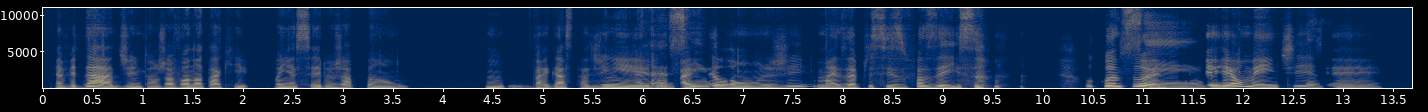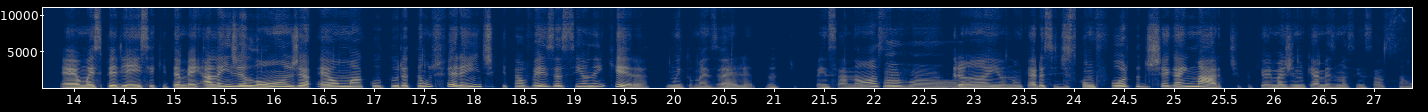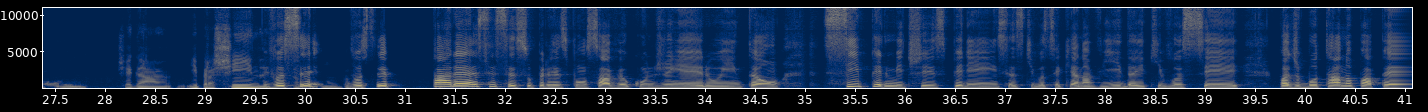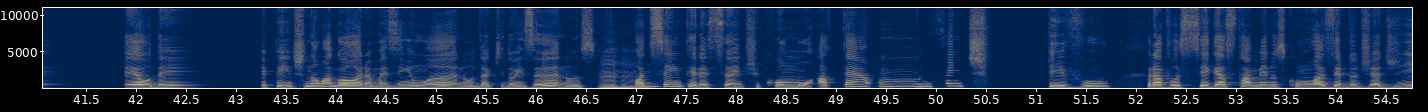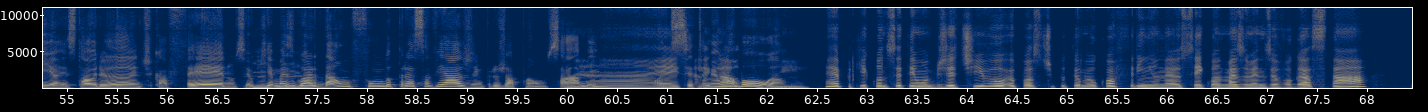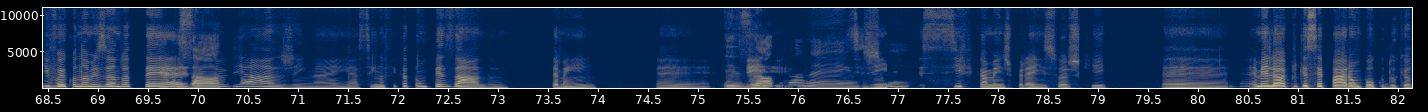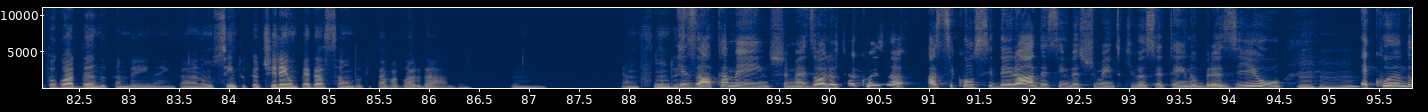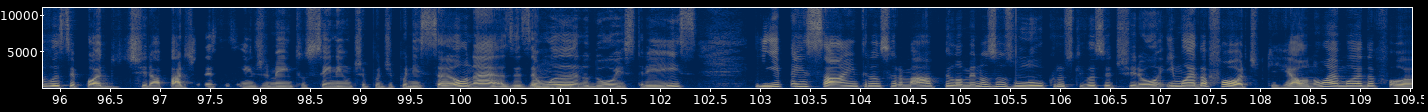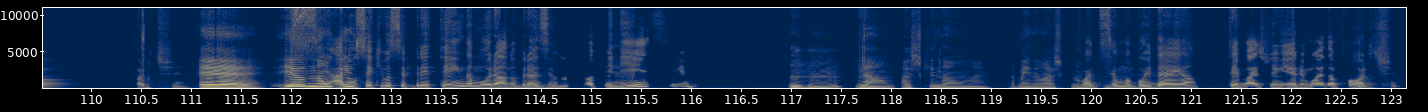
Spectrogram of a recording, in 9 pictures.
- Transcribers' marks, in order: tapping; distorted speech; laugh; background speech
- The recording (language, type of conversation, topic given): Portuguese, advice, Como lidar com a culpa de gastar com lazer quando eu deveria estar poupando?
